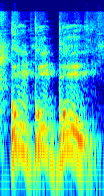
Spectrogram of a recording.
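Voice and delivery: high, loud booms hammered out; emphatic booms. Acted. Counting the deaths off to his viewers, loud punched booms. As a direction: slam each boom down like a blow.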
